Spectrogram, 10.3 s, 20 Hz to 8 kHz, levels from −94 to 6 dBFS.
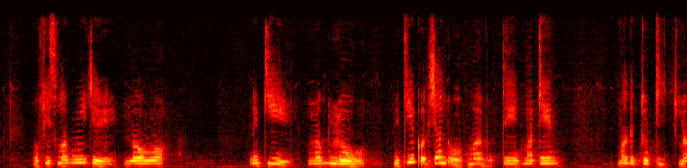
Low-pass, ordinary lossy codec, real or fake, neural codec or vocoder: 7.2 kHz; none; fake; codec, 44.1 kHz, 1.7 kbps, Pupu-Codec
